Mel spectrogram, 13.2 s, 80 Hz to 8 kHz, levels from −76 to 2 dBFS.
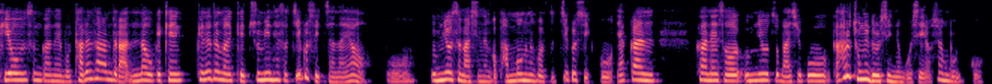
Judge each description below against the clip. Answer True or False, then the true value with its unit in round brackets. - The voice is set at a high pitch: True (215 Hz)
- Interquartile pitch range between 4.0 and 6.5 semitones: False (3.5 semitones)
